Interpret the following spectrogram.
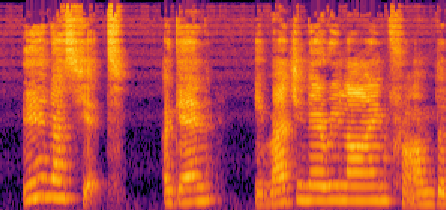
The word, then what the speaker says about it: une assiette: Une assiette. Une assiette. Une assiette. So you see, I also make the liaison here. Because assiette starts with A, the vowel A.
